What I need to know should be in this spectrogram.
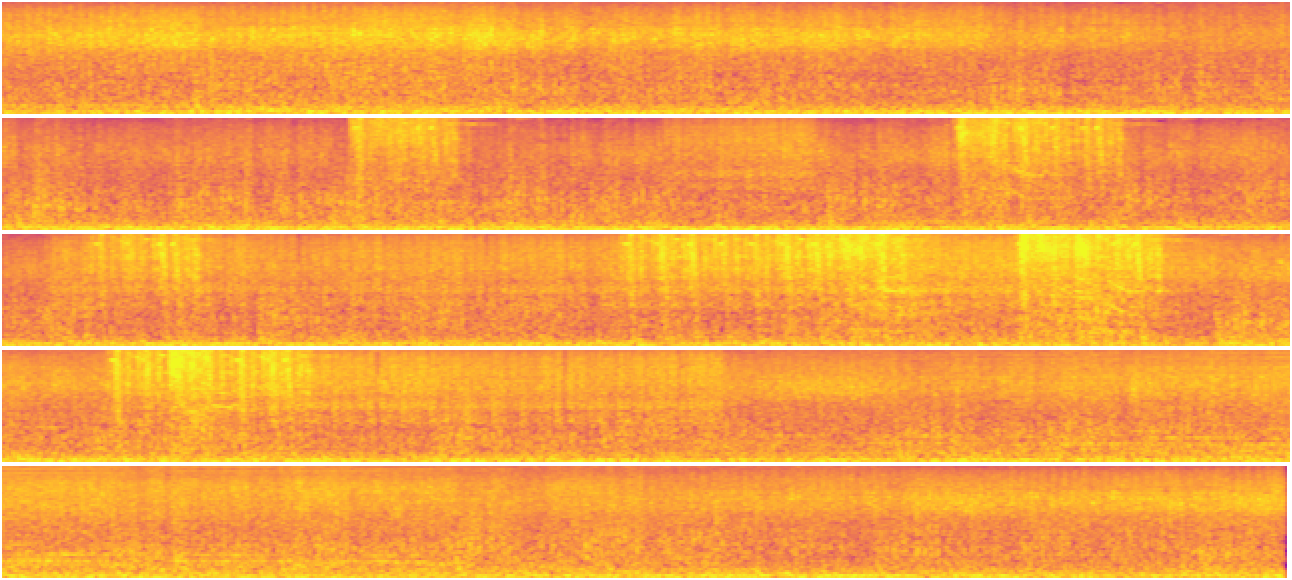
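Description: A propeller engine drones steadily with a low rumble.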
